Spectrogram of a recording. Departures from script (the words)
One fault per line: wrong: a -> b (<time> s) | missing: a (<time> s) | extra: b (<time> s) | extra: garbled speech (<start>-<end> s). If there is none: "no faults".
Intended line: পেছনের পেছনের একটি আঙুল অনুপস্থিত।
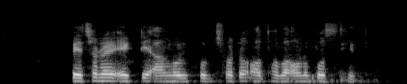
missing: পেছনের (1.1 s)
extra: খুব ছোট অথবা (2.0 s)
